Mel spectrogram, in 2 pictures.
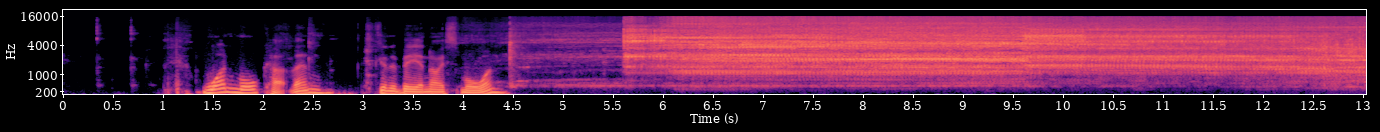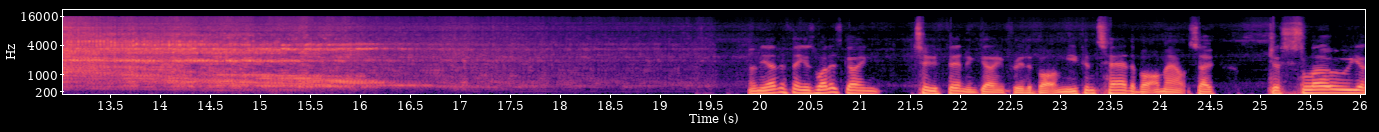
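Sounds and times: lathe gouge hissing through wood: 0:04.5 - 0:23.3, 0:24.7 - 0:25.9.

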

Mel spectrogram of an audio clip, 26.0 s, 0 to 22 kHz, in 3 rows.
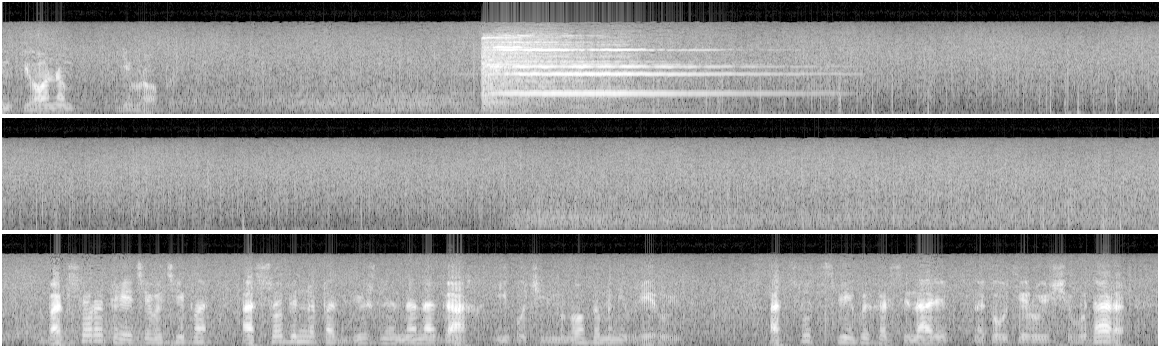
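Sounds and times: steady hiss with ticks: 0:00.0 - 0:26.0
boxing ring bell: 0:03.6 - 0:06.4.

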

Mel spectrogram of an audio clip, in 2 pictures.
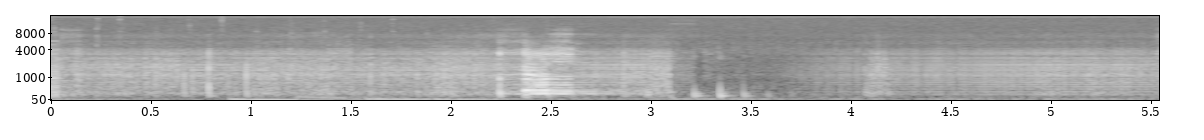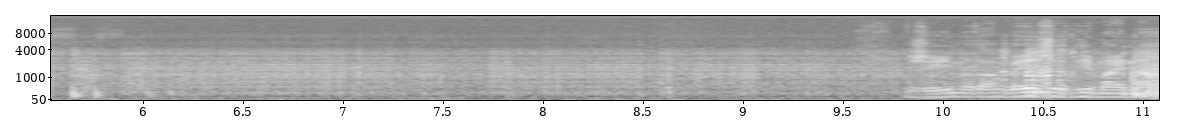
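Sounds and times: radio static hiss: 0:00.0 - 0:11.0
radio blips: 0:00.9 - 0:03.3
low hum: 0:00.9 - 0:04.7.

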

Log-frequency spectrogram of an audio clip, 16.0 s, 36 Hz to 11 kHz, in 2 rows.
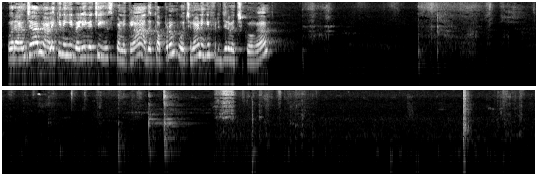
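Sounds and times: spatula scraping steel bowl: 0:04.5 - 0:05.4, 0:06.2 - 0:07.8, 0:11.2 - 0:11.7.

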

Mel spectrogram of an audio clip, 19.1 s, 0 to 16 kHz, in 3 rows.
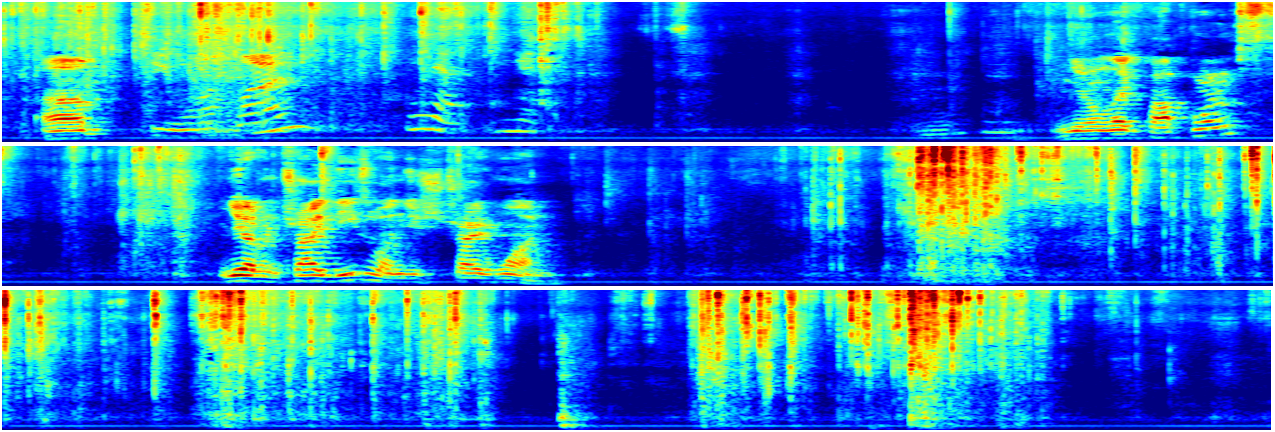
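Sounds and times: plastic snack bag crinkling: 0:00.0 - 0:03.5, 0:06.6 - 0:08.0, 0:09.5 - 0:18.6.

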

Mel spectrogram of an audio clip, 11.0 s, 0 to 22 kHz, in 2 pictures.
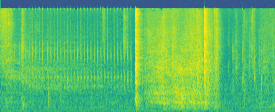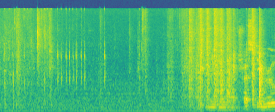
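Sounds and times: tape and cardboard crackling: 0:02.7 - 0:06.6, 0:08.0 - 0:11.0
packing tape ripping off cardboard: 0:09.0 - 0:10.2.

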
